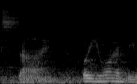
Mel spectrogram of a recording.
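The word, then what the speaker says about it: sine: show you don't laugh it's not pronounced thin it's pronounced sign well you want to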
